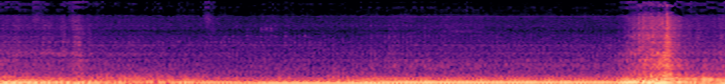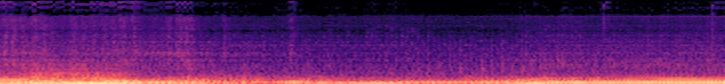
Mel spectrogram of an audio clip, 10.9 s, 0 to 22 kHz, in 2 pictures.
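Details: 2015 Ford Mustang EcoBoost: a low rumbling engine with an uneven, stumbling beat and a brief rev in the middle; the unsteady pulse points to a misfire.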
